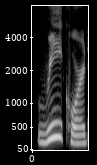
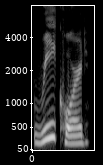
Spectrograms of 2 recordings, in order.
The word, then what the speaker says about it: record: Here's another one, record as a noun, but record as a verb.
